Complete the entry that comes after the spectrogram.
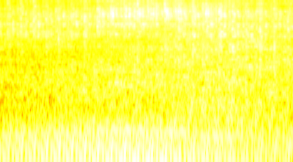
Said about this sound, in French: Il faisait toujours nuit, une voiture avançait vers lui.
